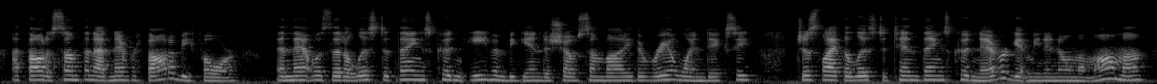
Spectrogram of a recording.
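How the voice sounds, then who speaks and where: A woman reading a children's novel aloud and then talking about it in a relaxed way, with fillers. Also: mid-range voice.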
